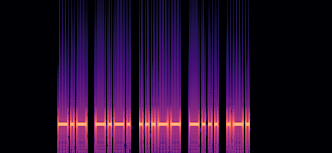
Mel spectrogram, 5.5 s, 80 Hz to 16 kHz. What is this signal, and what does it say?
Morse code, heard as a keyed tone, about 23 wpm, 700 Hz. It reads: KC3BR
